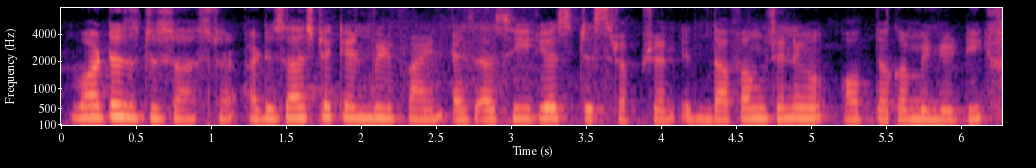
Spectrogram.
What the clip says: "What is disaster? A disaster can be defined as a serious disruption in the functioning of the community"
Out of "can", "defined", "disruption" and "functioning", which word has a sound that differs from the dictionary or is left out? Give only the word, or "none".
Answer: none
